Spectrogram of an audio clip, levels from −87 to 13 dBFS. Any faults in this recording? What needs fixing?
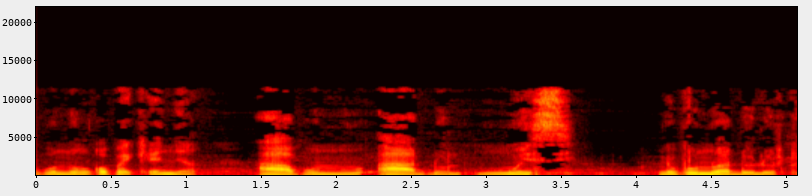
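Throughout the speech there is plainly audible damage of the kind MP3 compression leaves, likely from encoding at a low bitrate, with the sound pointing to around 48 kbps. Nothing survives above 11.5 kHz, where the encoder dropped the treble to save bits. What separates it from a simple low-pass filter is the watery, swirling texture and chirpy sibilants, as weak frequency lines switch on and off between frames. Encoding at a higher bitrate, or keeping a lossless master, prevents it.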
